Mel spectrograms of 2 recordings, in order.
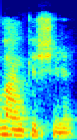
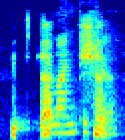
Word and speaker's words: Lancashire: Also, do you notice how when we say shire on its own, we say shire, but when you pronounce the whole word, it's like Lancashire, Nottinghamshire. Yeah, yes, Lancashire.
